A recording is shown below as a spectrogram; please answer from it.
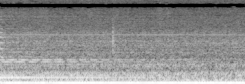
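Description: Steady low hum of a VHS tape playing through a TV, with one low held musical note fading away over the first second and a half as the music ends.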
